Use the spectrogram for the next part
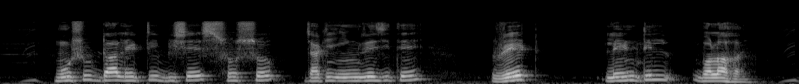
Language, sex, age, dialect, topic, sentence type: Bengali, male, 36-40, Standard Colloquial, agriculture, statement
